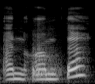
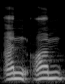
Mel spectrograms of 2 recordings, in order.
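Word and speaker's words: أَنْعَمْتَ: pada level Anta ya harusnya an'amta dibacanya Anom tuh nah itu salah ya Hai kemudian kalau untuk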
